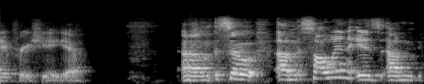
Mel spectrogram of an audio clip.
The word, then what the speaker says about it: Samhain: you um so um sawwin is um commonly mispronounced as samhain because that is how it's spelled in language does that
